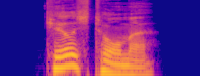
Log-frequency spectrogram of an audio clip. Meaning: dative singular of Kirchturm
- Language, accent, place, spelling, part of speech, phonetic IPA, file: German, Germany, Berlin, Kirchturme, noun, [ˈkɪʁçˌtʊʁmə], De-Kirchturme.ogg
